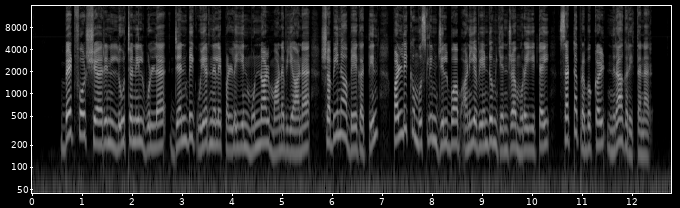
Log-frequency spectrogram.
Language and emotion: Tamil, neutral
